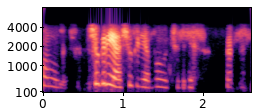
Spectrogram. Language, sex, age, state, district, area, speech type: Urdu, female, 30-45, Jammu and Kashmir, Srinagar, urban, conversation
